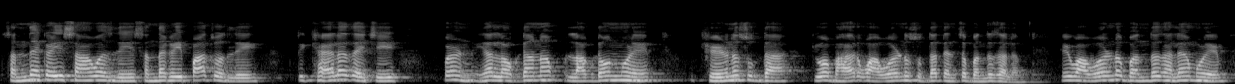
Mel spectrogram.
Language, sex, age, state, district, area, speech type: Marathi, male, 18-30, Maharashtra, Ratnagiri, rural, spontaneous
